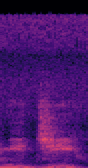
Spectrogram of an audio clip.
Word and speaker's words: medir: hora de pronunciar né na hora da pronúncia esse de ele não tem som do dedo português de medir né de esse de assim não é não existe espanhol mas falar medir de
